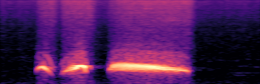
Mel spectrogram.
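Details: Spotted dove 'kuk satu' call: a quick hoot and upward double coo followed by a long, level, mellow coo that fades away, with no background sounds.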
